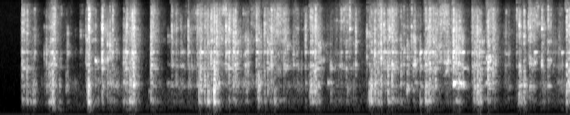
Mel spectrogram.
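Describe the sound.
A spoon stirs a martini in a glass, producing rapid, continuous clinking and scraping with many quick strokes in an uneven rhythm after a brief silent start. No voices are heard.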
